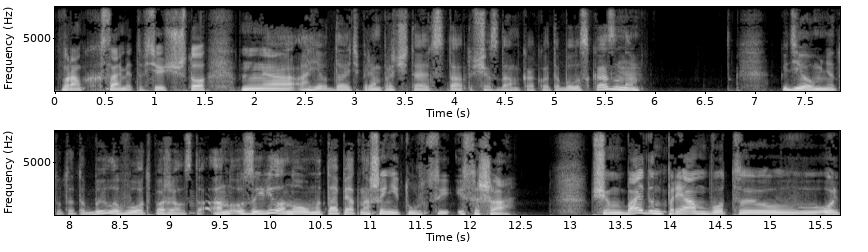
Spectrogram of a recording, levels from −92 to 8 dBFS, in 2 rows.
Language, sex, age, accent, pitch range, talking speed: Russian, male, 20-39, native, 130-175 Hz, 160 wpm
